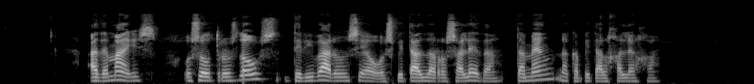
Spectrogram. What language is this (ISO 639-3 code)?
glg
